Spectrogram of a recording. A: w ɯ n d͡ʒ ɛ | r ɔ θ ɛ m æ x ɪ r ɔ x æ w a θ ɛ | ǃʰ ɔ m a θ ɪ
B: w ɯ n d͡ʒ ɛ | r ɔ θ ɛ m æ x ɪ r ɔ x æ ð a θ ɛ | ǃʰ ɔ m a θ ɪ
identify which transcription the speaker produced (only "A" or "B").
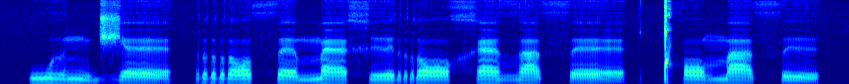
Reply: B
